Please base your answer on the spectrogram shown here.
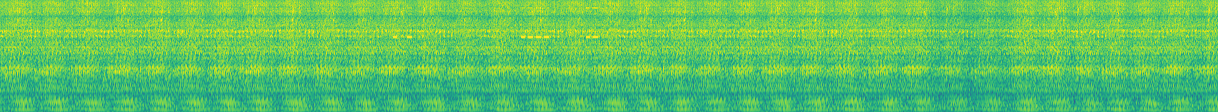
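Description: A tractor engine idles in a farming video game, a steady unbroken low hum and drone that holds for over twenty seconds without variation or talk.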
